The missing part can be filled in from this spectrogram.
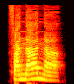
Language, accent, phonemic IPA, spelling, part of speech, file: Swahili, Kenya, /fɑˈnɑ.nɑ/, fanana, verb, Sw-ke-fanana.flac
- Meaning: 1. to resemble, to look like 2. to be similar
